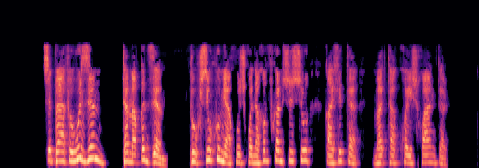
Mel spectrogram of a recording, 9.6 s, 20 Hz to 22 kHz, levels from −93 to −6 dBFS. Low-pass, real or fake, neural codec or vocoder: 7.2 kHz; real; none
